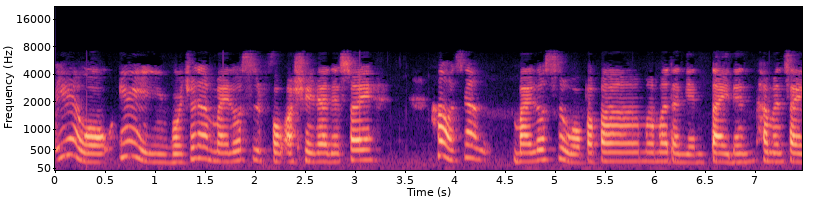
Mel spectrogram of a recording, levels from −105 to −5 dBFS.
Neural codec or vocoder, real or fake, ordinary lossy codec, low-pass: none; real; none; 7.2 kHz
